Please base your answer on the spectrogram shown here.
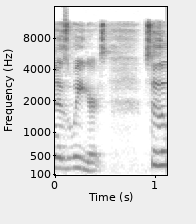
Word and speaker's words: Uyghurs: example let's take the uyghurs they're the u-i-g-h-u-r-s so not ever how i thought i was supposed to say it but that is actually the correct pronunciation as uyghurs so the uyghurs actually they're having re-education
